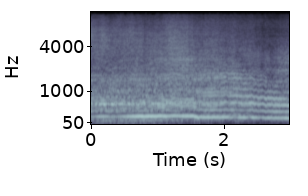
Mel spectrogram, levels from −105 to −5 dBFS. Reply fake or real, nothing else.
real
